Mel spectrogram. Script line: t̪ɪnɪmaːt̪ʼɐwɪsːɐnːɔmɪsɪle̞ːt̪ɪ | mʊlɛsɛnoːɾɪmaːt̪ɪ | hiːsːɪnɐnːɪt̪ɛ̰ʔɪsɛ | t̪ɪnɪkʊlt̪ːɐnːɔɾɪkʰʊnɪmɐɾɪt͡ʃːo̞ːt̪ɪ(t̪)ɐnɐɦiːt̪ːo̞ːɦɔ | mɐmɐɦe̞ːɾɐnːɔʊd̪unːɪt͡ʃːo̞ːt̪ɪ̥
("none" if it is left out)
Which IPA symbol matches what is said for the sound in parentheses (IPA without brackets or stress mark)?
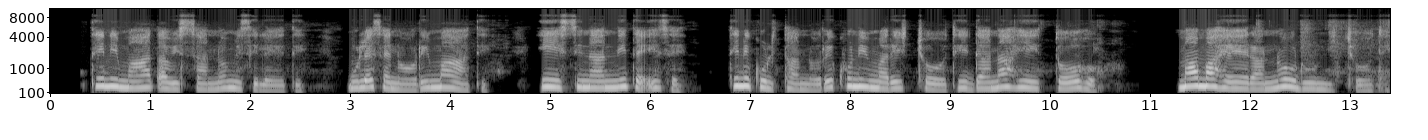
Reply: d̪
